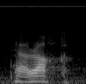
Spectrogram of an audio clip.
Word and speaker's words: Terah: And the first 400 years were basically spent, you remember that there was a man called Terah. How would you say that more properly? Abraham's father. How would you say that? Terach, with a ch on the end.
